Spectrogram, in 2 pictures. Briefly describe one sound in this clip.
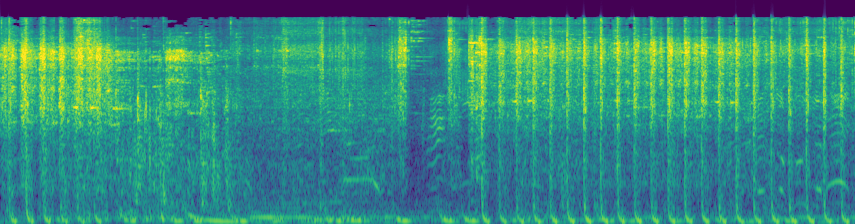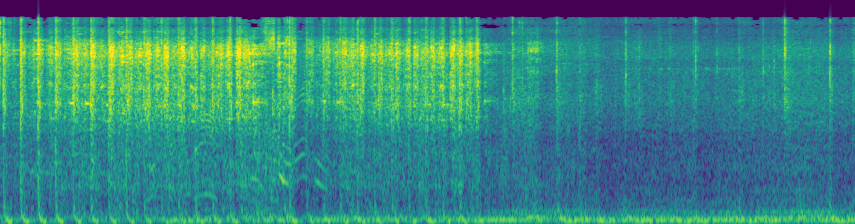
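A heavy machine gun fires rapid, booming bursts.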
